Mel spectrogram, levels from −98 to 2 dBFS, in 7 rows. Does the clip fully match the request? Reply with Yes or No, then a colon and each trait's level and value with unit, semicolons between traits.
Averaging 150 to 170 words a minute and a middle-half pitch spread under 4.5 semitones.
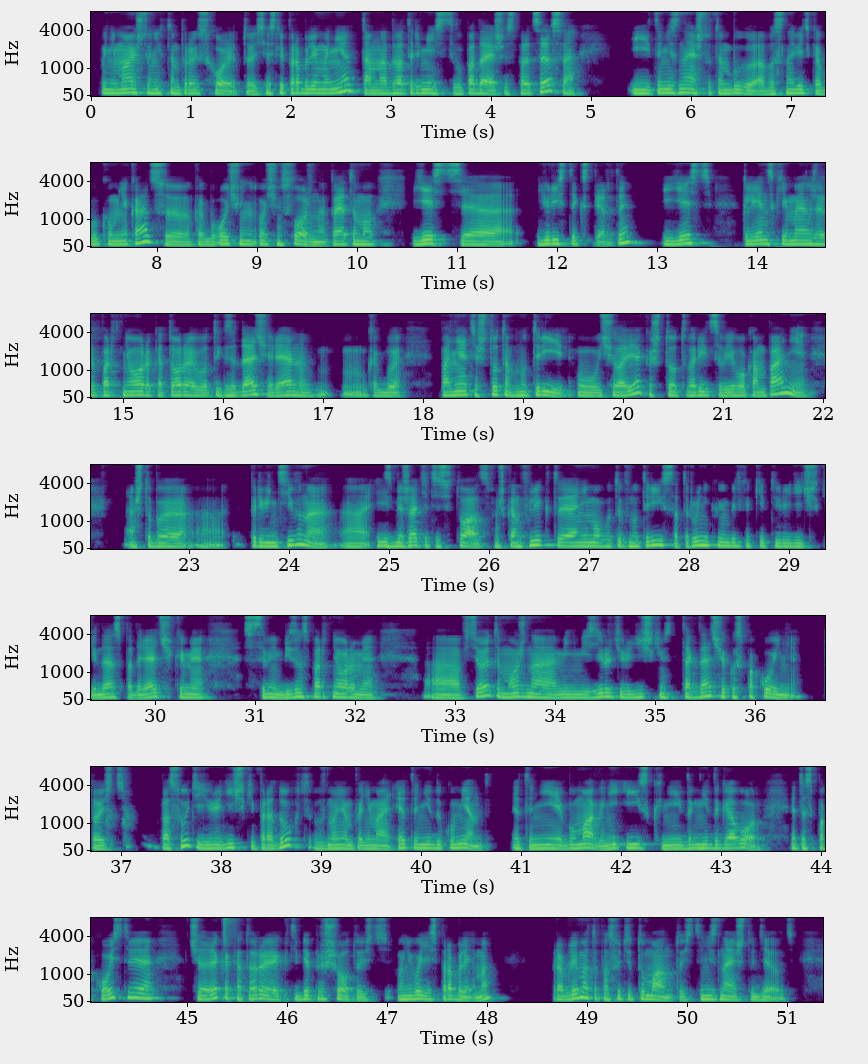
Yes: fast, 160 wpm; average, 3.3 semitones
